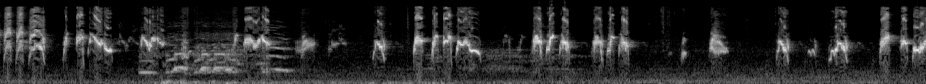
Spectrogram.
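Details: Red-whiskered bulbul in energetic song, a long series of bright, sharp whistled notes and rapid chattering bursts, with a harsher harmonic phrase near the start and steady short pauses between groups.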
